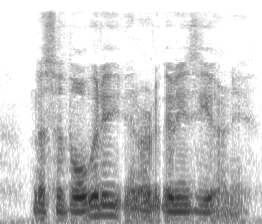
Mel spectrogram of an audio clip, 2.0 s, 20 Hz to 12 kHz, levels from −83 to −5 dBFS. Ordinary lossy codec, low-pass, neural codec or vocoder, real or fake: AAC, 32 kbps; 9.9 kHz; autoencoder, 22.05 kHz, a latent of 192 numbers a frame, VITS, trained on many speakers; fake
